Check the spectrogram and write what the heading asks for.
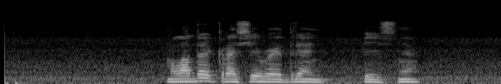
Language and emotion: Russian, neutral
